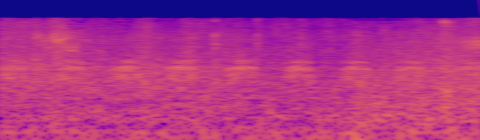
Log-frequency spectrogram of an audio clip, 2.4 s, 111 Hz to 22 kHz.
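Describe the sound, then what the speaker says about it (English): Duck quacking in the open world of Red Dead Redemption 2, a steady run of nasal calls repeating at a moderate pace over constant outdoor ambience, fairly close and even in level throughout. "Old bitch duck."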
